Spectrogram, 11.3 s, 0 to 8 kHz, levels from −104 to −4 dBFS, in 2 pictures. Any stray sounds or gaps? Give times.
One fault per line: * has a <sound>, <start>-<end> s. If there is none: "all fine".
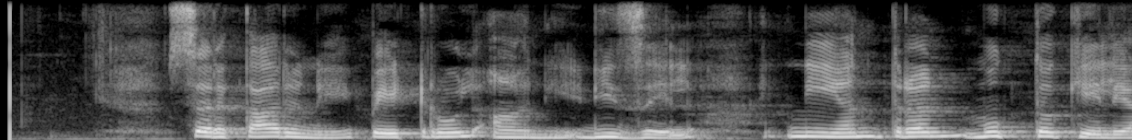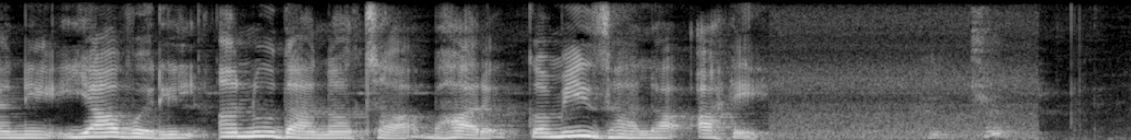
* has a sneeze, 10.2-10.8 s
